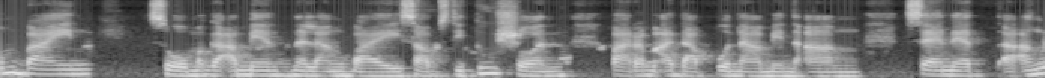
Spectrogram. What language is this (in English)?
Filipino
